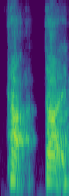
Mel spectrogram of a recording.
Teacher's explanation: you notice that your tongue is touching the teeth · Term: Dantya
